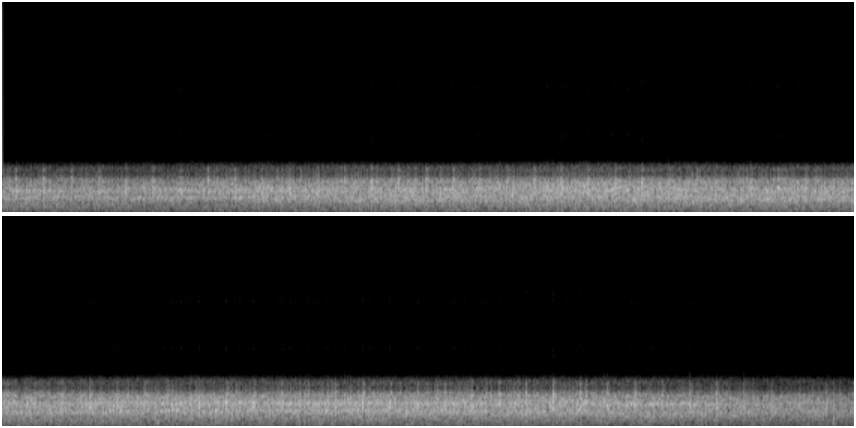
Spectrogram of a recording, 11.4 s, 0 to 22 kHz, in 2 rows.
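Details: 2006 BMW 325xi petrol engine idling steadily with a light, fast ticking over the mid and upper hum; cause not stated.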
